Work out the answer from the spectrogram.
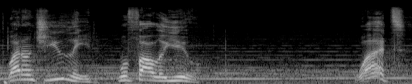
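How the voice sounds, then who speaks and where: A man's voice: high-pitched, expressive, takes it slowly. A cocky teen car guy, kinda dry and blunt, game music under. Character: cocky teen boy mechanic, guarded and blunt. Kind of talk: video game cutscene acting.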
